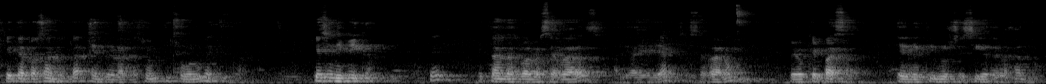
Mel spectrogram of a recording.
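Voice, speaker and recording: A man's voice: medium pitch, fast talker, warm tone. A man lecturing a class, questioning his students rhetorically and checking in with frequent "right?" tags. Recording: echoey classroom recorded from far off.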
